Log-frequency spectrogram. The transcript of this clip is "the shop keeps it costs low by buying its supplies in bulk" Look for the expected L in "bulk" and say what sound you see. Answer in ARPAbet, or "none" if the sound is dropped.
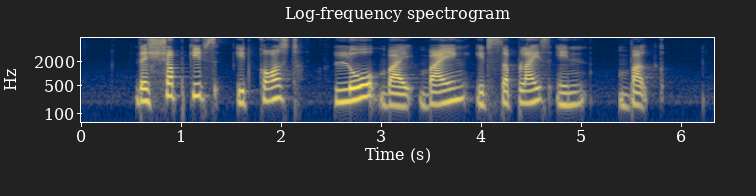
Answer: L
